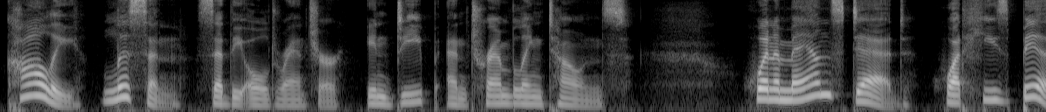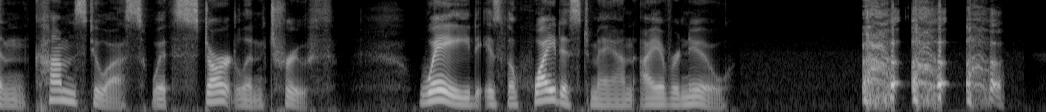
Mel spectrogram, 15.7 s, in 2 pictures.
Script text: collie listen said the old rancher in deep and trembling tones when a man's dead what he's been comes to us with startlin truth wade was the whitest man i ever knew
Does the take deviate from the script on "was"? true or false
true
